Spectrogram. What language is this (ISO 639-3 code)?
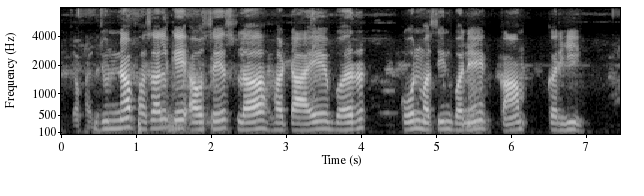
hne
